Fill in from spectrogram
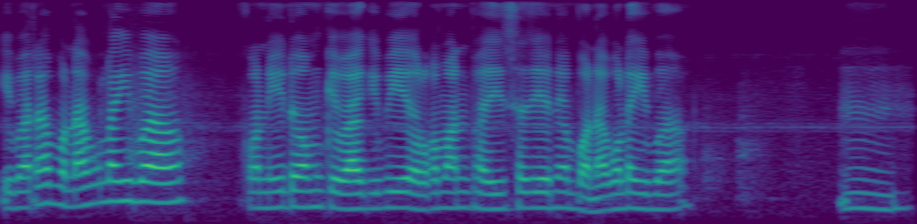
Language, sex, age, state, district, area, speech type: Assamese, female, 45-60, Assam, Tinsukia, urban, spontaneous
